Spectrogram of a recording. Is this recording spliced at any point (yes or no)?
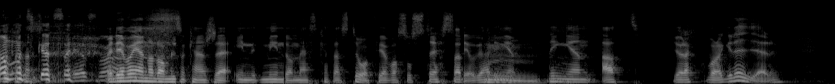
yes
